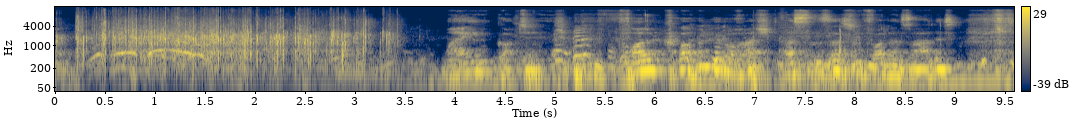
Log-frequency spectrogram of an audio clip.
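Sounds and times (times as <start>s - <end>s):
cinema audience applause: 0.0s - 3.5s
speech: 4.1s - 9.5s
laughter: 4.8s - 8.3s, 9.2s - 9.5s.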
